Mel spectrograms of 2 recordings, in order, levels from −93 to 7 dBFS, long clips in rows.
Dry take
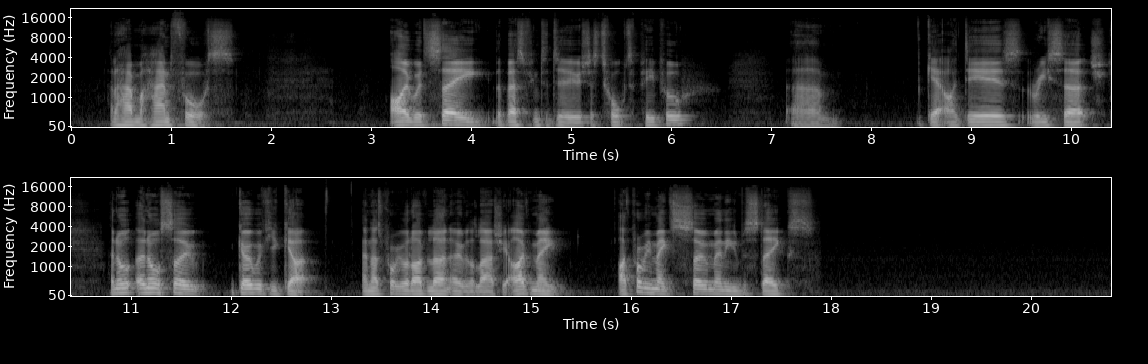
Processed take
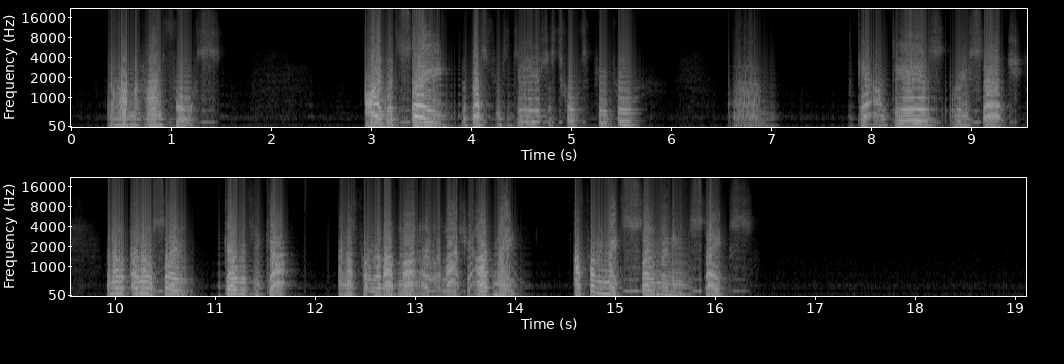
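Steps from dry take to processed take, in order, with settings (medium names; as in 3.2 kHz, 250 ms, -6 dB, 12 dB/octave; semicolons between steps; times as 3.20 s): tracing distortion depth 0.23 ms; speed mistake 44.1 kHz file played as 48 kHz; polarity switched at an audio rate 190 Hz; trim -4.5 dB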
